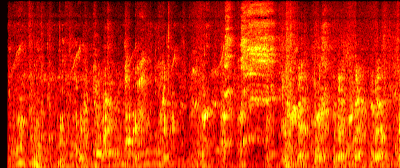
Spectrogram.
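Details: Duroc-Pietrain breeder piglets, two of them, in the Philippines; dense, overlapping high squeals and grunts filling the whole stretch, with harsh noisy bursts.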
